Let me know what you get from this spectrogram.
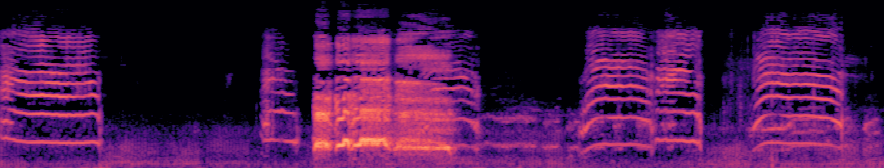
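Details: A domestic cat (Felis catus) gives a series of loud, drawn-out meows with rich harmonics.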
